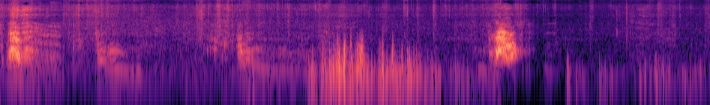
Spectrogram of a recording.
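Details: American Pit Bull Terriers trying to mate, the female getting angry; rough snarls and barks with a longer low rumbling growl in the middle, then a sharp bark and quieter scuffling.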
